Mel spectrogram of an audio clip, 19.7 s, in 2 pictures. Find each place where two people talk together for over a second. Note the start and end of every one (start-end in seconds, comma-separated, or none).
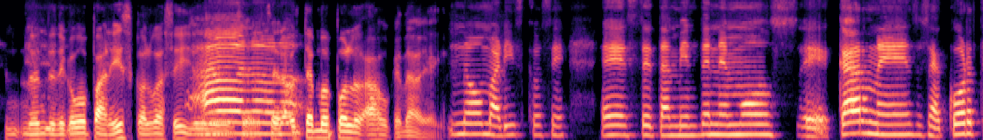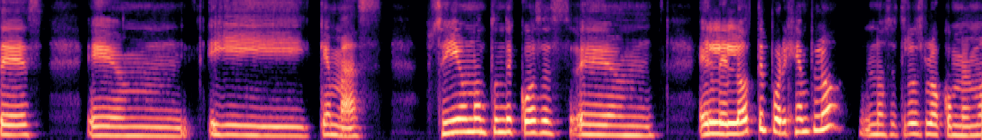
1.8-3.2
